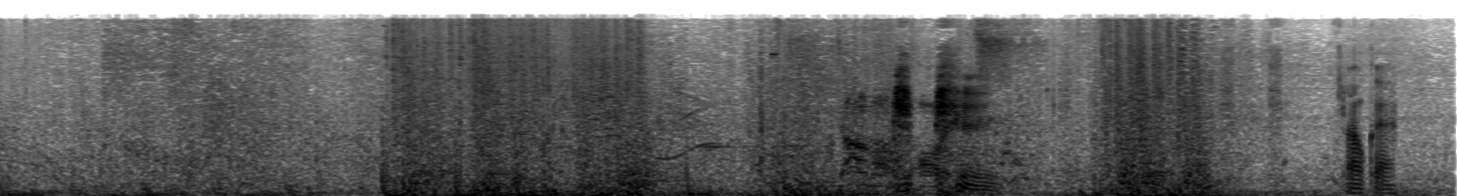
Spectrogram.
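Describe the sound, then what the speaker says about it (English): A sentry turret fires in a zombie video game, with bursts of rapid gunfire and crashing impacts that come and go over several seconds, mixed with game noise and heard alongside spoken voices. "Sentry turret operating."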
